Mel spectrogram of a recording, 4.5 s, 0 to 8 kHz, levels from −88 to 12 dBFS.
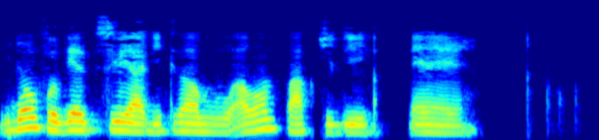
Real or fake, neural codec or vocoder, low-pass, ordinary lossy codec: fake; codec, 16 kHz, 1 kbps, FunCodec, trained on Chinese and English, 50 frames a second; 7.2 kHz; MP3, 24 kbps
